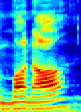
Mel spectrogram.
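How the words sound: The word is said with a Japanese pronunciation. "is the Japanese pronunciation"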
